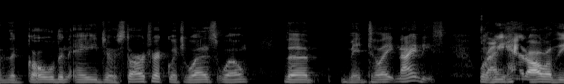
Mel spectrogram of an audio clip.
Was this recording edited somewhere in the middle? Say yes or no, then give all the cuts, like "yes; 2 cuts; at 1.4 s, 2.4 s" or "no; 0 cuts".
no; 0 cuts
